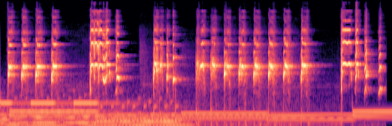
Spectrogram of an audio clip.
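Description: Bald eagle giving high, thin chittering calls in quick stuttering bursts of several notes, over steady background music.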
